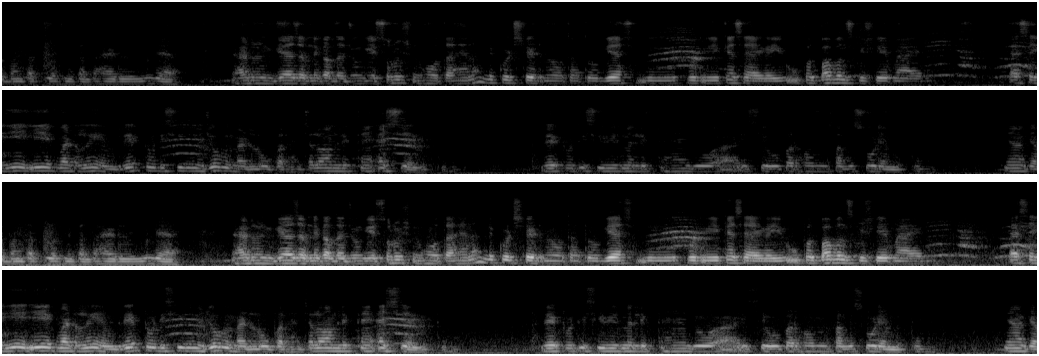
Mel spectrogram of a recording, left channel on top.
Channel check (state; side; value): quieter; left; 13.0 dB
